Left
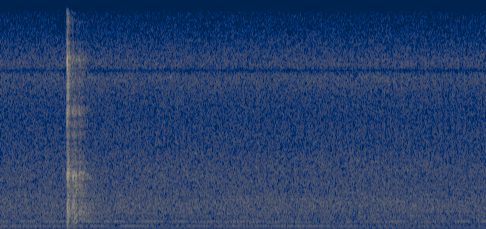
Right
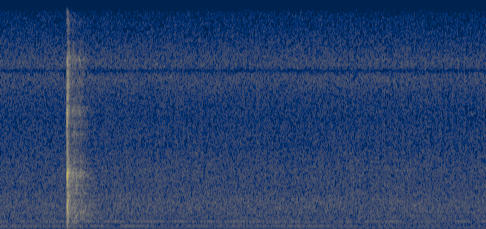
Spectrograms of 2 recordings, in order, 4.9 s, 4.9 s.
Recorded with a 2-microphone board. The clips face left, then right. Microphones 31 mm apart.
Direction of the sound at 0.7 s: 45° right (ahead or behind).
